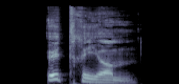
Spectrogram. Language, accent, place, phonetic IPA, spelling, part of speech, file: German, Germany, Berlin, [ˈʏtʁiʊm], Yttrium, noun, De-Yttrium.ogg
- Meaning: yttrium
